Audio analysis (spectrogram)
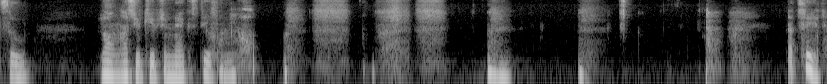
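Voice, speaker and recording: Woman playing a breathy, dark-voiced, doting vampire lady. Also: low voice, full character voice. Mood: soothing, pleased. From Mexico. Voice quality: breathy, soft. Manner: gentle, unhurried, doting. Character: kind, doting, aristocratic female vampire owner. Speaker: voice actor. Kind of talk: ASMR roleplay.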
